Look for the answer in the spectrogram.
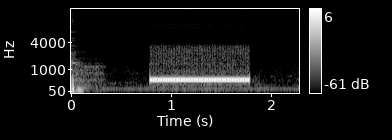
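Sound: telephone dial tone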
